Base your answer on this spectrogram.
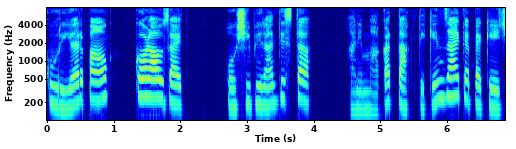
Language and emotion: Goan Konkani, fearful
